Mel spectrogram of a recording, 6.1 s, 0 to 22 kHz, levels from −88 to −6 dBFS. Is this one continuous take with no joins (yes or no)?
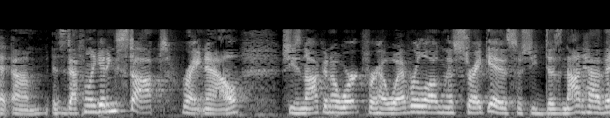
yes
